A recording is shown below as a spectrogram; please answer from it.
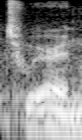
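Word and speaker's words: Twyrine: I was putting way too much emphasis on its I. Too much emphasis on that syllable.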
